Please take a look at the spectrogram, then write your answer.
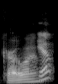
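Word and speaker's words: Carlyle: and Robert carlle mhm how did you say his name is it car y that's right okay okay about a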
